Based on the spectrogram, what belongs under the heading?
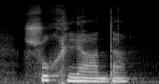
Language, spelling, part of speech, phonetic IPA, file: Ukrainian, шухляда, noun, [ʃʊˈxlʲadɐ], Uk-шухляда.ogg
- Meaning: drawer (open-topped box in a cabinet used for storing)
